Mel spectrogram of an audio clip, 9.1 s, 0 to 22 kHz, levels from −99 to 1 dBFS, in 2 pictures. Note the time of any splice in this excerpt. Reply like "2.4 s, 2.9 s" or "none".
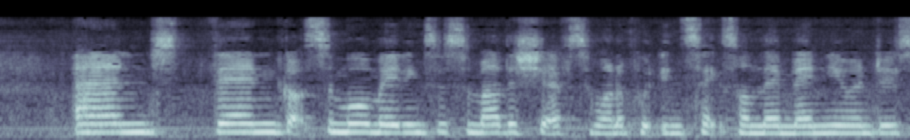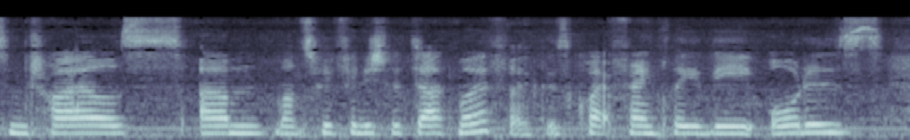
none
